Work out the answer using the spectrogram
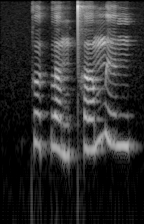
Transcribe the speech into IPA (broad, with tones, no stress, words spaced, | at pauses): kɵ˨t̚lɐ˨˩nt̪ʰɐ˨˥m ɪ˧ŋ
